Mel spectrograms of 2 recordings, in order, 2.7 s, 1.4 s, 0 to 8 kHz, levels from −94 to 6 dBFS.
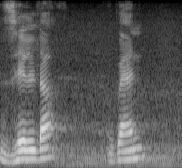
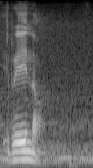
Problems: background sounds at intervals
